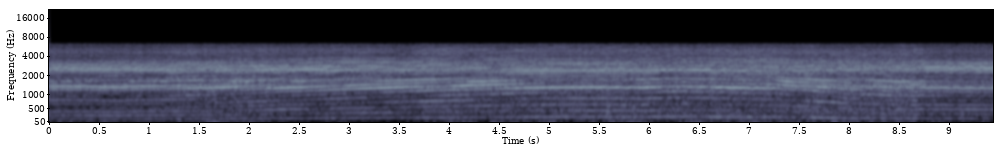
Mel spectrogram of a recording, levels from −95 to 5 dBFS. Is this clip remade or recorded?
recorded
